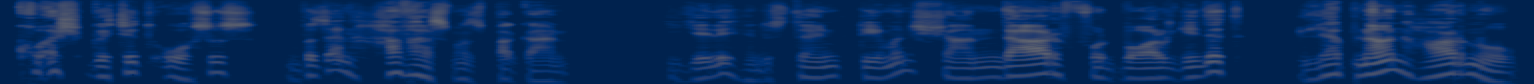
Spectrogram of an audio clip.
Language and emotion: Kashmiri, happy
